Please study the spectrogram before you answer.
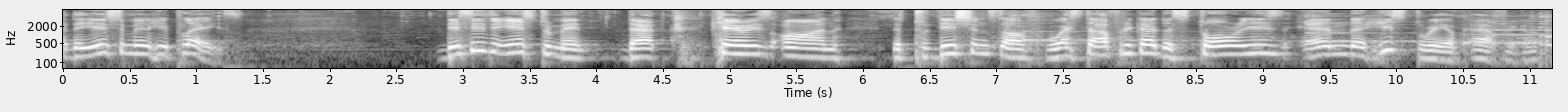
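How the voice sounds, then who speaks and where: A man from southern Senegal with a Senegalese accent, introducing songs from a concert stage and explaining as a storyteller, sometimes pausing to find words. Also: on the high side, dark tone. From Casamance, southern Senegal. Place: live lakefront concert stage. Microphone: stage microphone.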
